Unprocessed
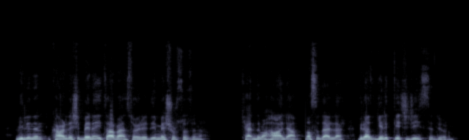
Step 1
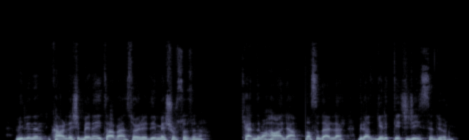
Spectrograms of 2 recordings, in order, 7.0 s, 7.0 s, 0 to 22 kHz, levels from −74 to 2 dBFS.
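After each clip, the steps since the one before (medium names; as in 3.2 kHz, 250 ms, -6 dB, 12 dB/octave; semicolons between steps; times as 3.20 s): compression 6:1, threshold -28 dBFS, peak gain reduction 13 dB; trim +6 dB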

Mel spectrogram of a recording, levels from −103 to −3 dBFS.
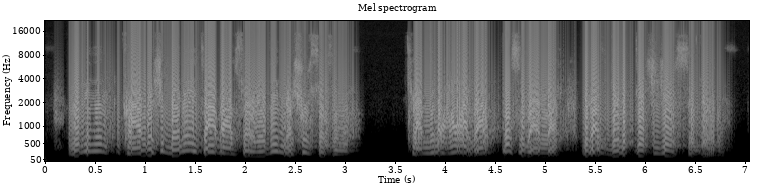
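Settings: cycle switcher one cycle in 2, inverted; high-pass 1.4 kHz 24 dB/octave; spectrum-flattening compressor 2:1; trim +4 dB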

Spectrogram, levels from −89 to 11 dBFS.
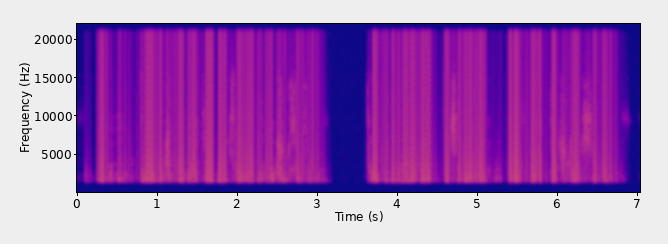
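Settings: cycle switcher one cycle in 3, muted; steep high-pass 1.4 kHz 96 dB/octave; trim +3.5 dB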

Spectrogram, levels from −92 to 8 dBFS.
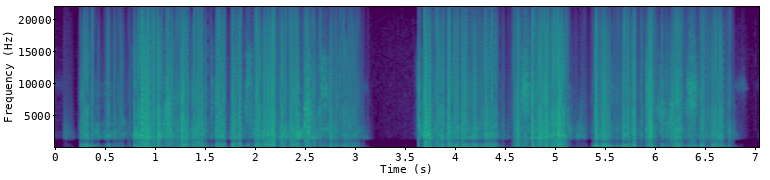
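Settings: Chebyshev shaper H 8 -17 dB, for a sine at -7.5 dBFS; rotary cabinet horn 0.75 Hz, later 8 Hz, at 5.63 s; doubling 18 ms -10 dB; trim +7 dB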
